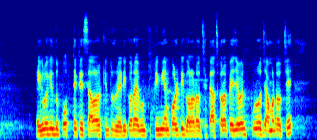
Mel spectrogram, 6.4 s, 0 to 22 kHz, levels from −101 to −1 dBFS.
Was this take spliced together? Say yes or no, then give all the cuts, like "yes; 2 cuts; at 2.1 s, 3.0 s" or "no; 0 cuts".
yes; 1 cut; at 3.0 s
